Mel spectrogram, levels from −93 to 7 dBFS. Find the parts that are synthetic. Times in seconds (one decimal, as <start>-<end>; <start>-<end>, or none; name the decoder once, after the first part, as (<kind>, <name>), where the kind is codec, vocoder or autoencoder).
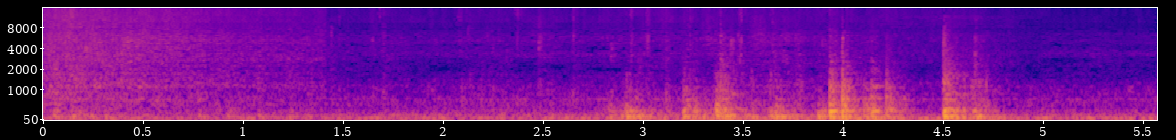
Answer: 2.8-4.1 (vocoder, BigVGAN v2); 4.6-5.6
